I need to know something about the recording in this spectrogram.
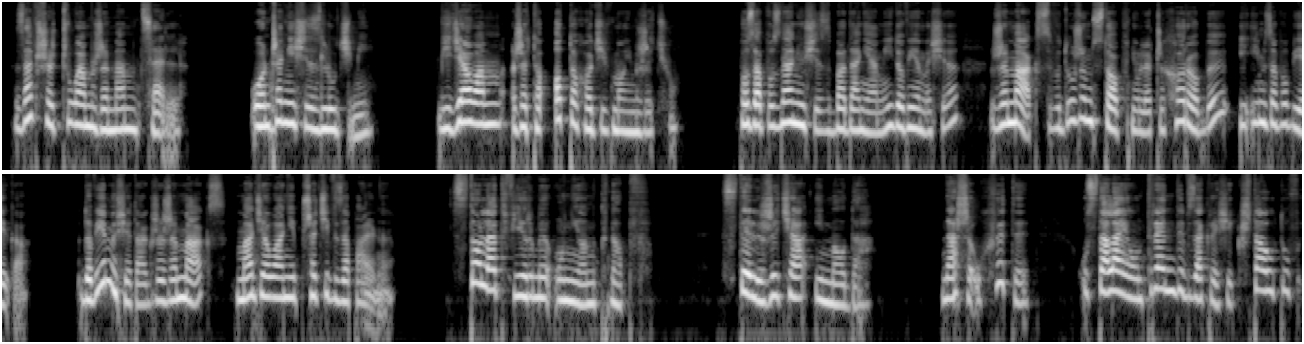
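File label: Polish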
